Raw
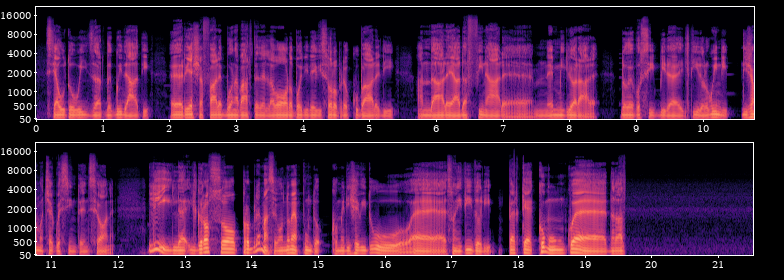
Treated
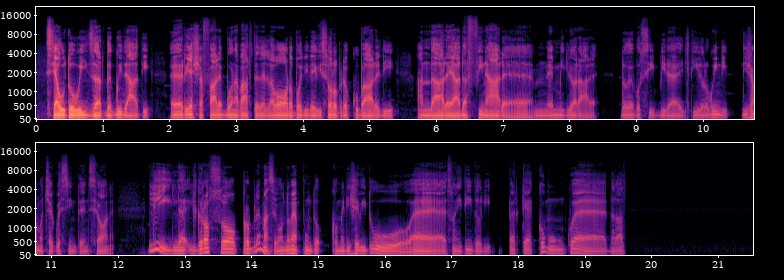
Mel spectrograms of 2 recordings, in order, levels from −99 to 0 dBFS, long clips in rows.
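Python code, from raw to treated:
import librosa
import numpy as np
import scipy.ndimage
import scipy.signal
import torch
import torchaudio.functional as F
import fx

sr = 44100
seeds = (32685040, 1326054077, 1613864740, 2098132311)

y = fx.gain(x, sr, db=fx.line((0.82, 3.0), (1.4, -5.0), (7.38, -5.0), (7.93, -12.5), (16.69, -12.5), (17.42, -20.0)))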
